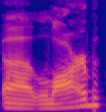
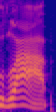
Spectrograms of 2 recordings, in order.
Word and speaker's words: larb: Some of the best shit, if you like larb on the menu, lap is, you know, actually how it's pronounced.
